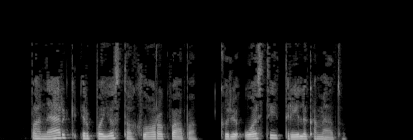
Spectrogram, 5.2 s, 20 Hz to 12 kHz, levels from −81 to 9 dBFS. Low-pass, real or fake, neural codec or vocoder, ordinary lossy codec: 10.8 kHz; fake; vocoder, 44.1 kHz, 128 mel bands every 512 samples, BigVGAN v2; MP3, 32 kbps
